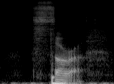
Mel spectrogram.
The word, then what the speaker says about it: thorough: thought things like this also notice the pronunciation is very different to those words as well thorough it's not as thorough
